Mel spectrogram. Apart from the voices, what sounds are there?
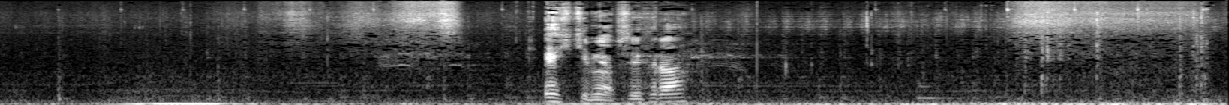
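car interior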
